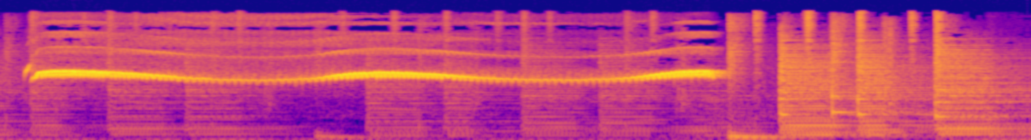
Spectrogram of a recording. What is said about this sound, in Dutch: Je moet wel op een station, op het perron moet je hem affluiten.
